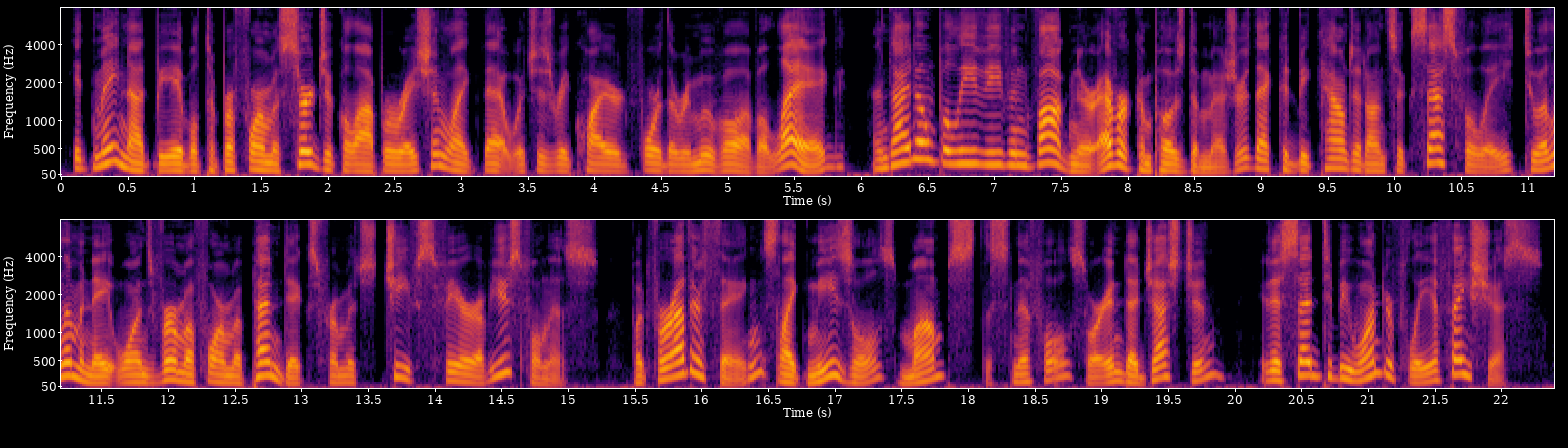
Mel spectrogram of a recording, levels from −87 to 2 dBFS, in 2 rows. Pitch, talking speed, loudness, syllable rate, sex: 150 Hz, 175 wpm, -20 LUFS, 5.4 syllables/s, male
